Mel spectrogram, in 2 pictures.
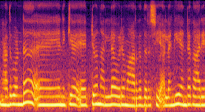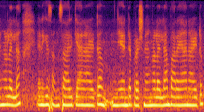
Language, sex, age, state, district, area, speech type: Malayalam, female, 30-45, Kerala, Thiruvananthapuram, rural, spontaneous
